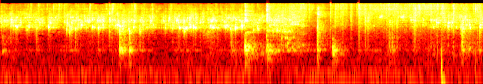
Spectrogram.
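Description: Garlic fries in pork lard over medium-low heat for stir-fried long beans with minced pork, giving a loud, continuous crackling sizzle with occasional spatula clinks.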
